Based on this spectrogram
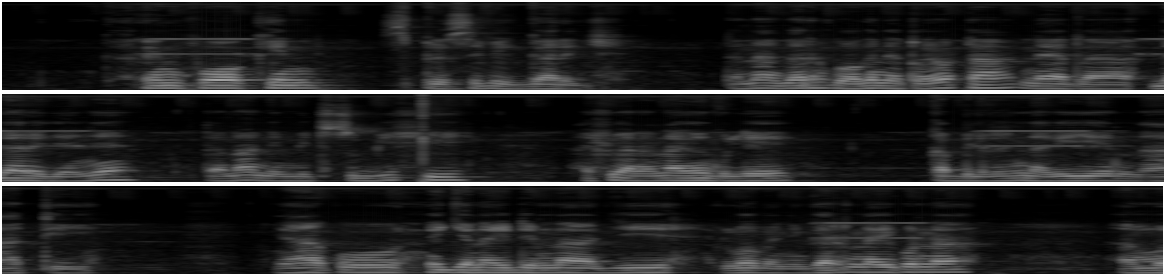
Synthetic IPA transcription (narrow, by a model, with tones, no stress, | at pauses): ɡ̥a˨ɾi˦mpɔ˦ki˦n | spe˨si˦fi˨kɡa˦ɾe˨d͡ʒ | ta˨na˦ɡa˦ɾi˦mpɔ˨ki˦nɛ˨tɔ˨jɔ˦ta˦nɛ˨ta˨ɡa˦ɾe˨d͡ʒa˨ɲɛ˦ta˨na˦ne˨mi˨tsu˦bi˦ʃi˦ | a˨ʃu˦a˨na˨na˦˨ki˦ŋku˨le˦ | ka˨bi˨la˨ɾi˦tna˨ki˦je˦na˨˦ti˨ | ɲa˨ko˦ne˦d͡ʒa˨na˨i˦di˨mna˦˨d͡ʒi˦lo˦pe˨ɲi˨ɡa˦ɾna˦i˦ku˦naː˦˨ | m˦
